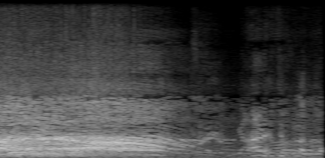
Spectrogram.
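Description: A large crowd at a religious conference loudly chants the slogan Ya Rasool Allah in unison, a dense roaring wave of many voices that swells then fades into scattered trailing shouts.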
